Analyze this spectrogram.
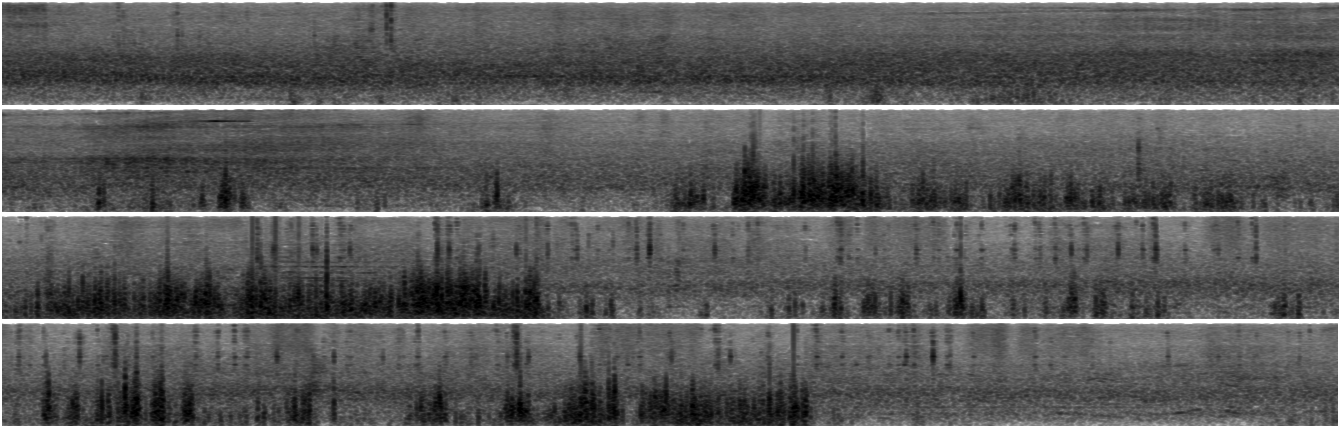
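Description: Traffic hums steadily on a nearby road.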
